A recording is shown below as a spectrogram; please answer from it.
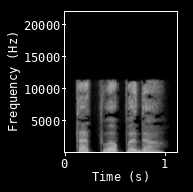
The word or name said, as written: ತತ್ವಪದ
